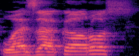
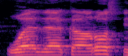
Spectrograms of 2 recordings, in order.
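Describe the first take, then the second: First: The consonant is a hissing z sound. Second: The consonant is a soft th-like sound. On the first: The speaker calls it wrong. "Enggak boleh" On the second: The speaker calls it right. "ini baru kembali ke zal"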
